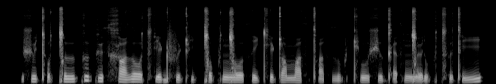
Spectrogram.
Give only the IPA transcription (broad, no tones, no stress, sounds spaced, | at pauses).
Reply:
ʃ y tʼ o ǀ ɯː k ɯː k y θ x ɑ ð oː t͡sʼ i ɖ f i ʈʰ i ǀ o k ŋ͡ǀ oː θ i cʰ i ʈ ɑ m ɑ θ tʼ ɑ θ ð u k cʰ uː ʃ ɯ kʼ æ θ ŋ͡ǀ ø ɾ u k t͡sʼ ɯ tʼ i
